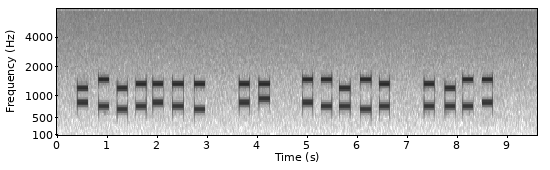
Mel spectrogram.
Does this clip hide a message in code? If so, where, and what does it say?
Yes: DTMF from 0.4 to 8.7 s, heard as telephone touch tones, dialled by hand, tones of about 210 ms. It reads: 7615852 80 96435 5469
